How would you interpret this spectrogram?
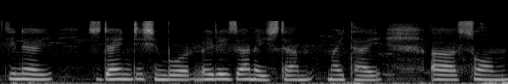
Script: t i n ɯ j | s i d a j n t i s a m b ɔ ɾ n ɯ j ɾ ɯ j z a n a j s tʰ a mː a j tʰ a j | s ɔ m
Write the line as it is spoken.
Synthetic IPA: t i n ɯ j | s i d a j n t i s i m b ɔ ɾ n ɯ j ɾ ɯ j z a n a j s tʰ a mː a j tʰ a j | s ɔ m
